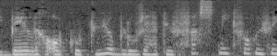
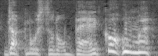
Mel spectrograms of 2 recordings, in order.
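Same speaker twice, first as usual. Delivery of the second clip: loud laugh through the words; laughing, almost barking the line; laughing scoff; 3 semitones higher, 12 dB louder than usual. Acted. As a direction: laugh it off, scornful. Scornful laugh at the suggestion.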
